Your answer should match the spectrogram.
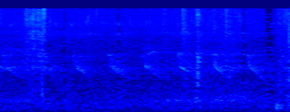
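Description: Near silence, with a faint bird in the background giving a quick series of short, falling chirps.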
